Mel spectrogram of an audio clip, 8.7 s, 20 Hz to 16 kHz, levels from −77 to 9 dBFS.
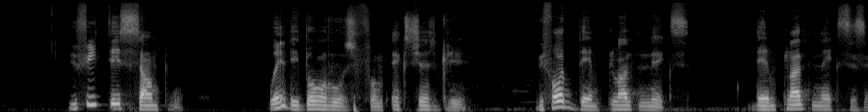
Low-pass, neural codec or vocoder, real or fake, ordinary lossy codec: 14.4 kHz; codec, 32 kHz, 1.9 kbps, SNAC; fake; none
